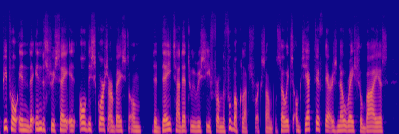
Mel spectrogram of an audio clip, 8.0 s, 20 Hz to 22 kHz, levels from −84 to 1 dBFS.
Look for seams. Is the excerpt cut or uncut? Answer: cut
